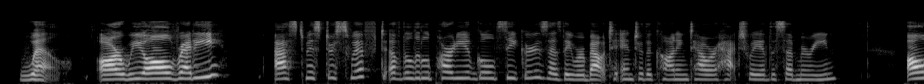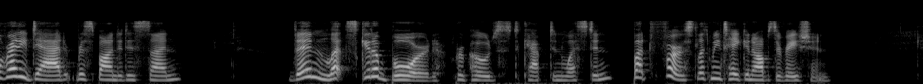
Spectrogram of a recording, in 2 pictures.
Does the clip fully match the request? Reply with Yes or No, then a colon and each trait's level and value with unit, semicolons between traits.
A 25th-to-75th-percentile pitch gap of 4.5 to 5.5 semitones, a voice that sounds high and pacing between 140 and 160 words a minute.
Yes: average, 4.8 semitones; high, 235 Hz; average, 155 wpm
